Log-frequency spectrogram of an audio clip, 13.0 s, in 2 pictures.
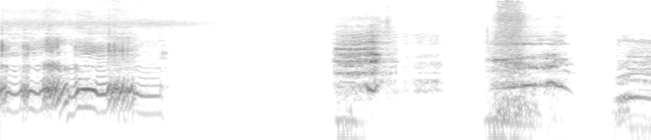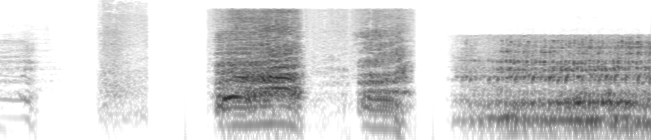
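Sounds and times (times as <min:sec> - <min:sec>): bear roar: 0:08.6 - 0:13.0.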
